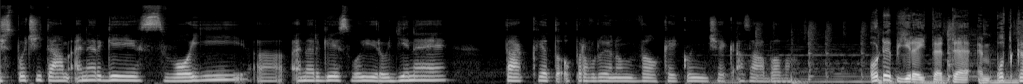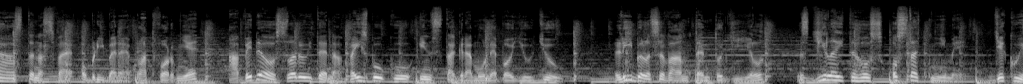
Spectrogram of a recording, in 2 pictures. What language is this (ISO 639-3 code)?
ces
